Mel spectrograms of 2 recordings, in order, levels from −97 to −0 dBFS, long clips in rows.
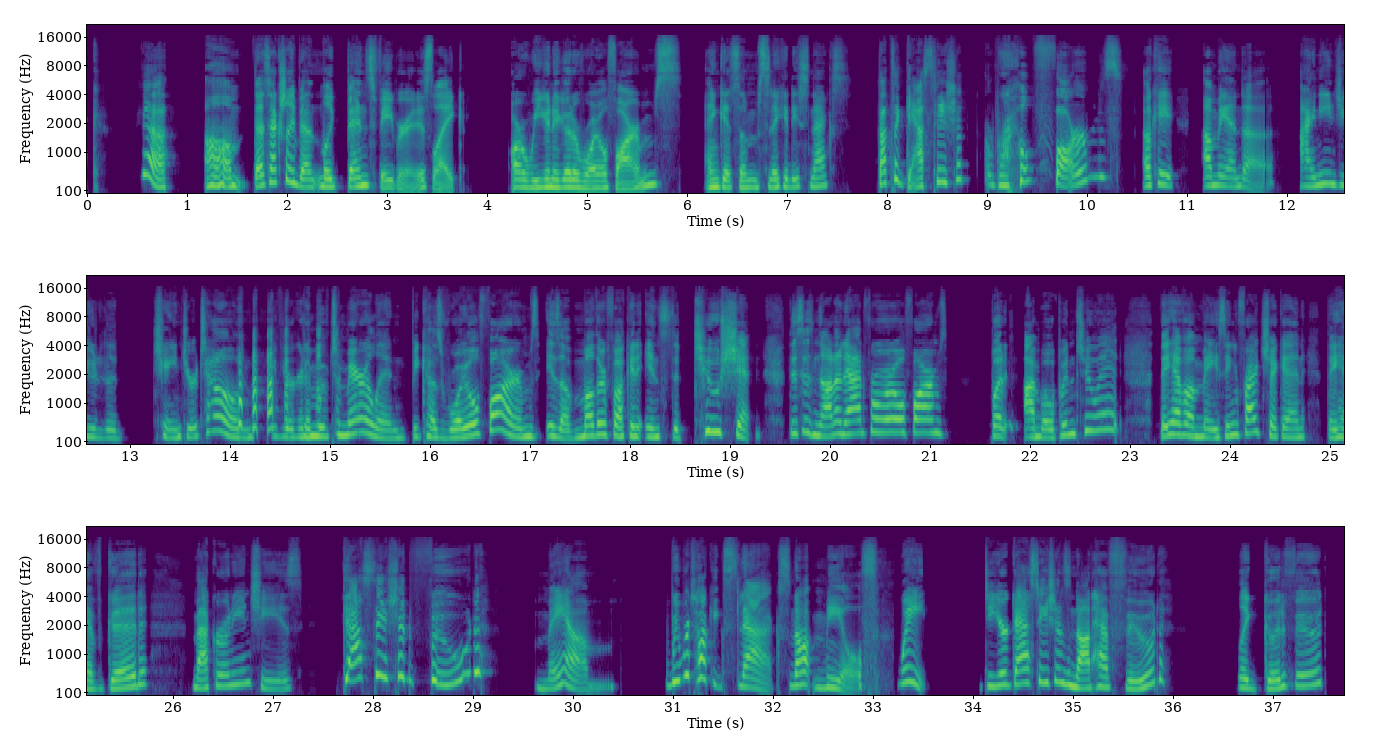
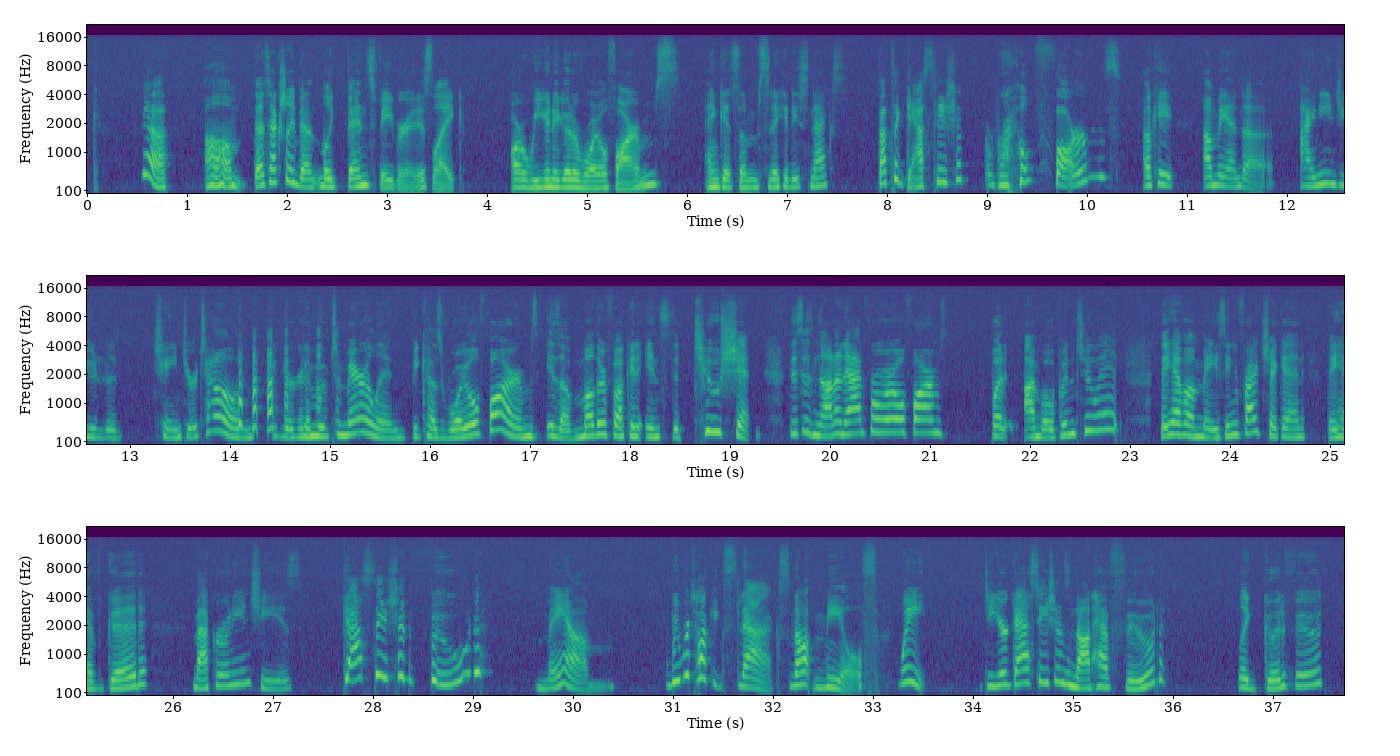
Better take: first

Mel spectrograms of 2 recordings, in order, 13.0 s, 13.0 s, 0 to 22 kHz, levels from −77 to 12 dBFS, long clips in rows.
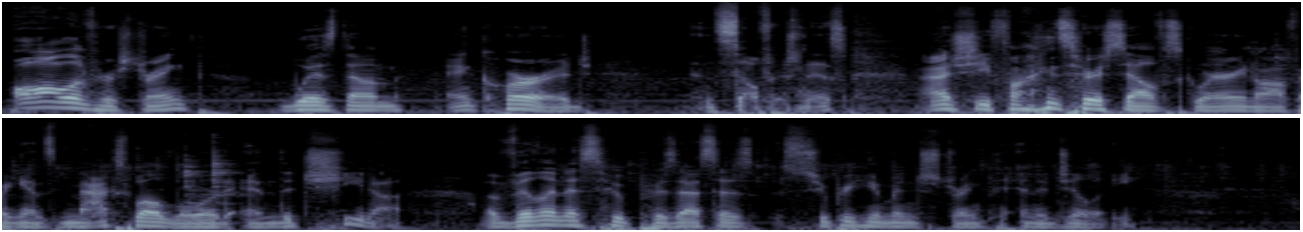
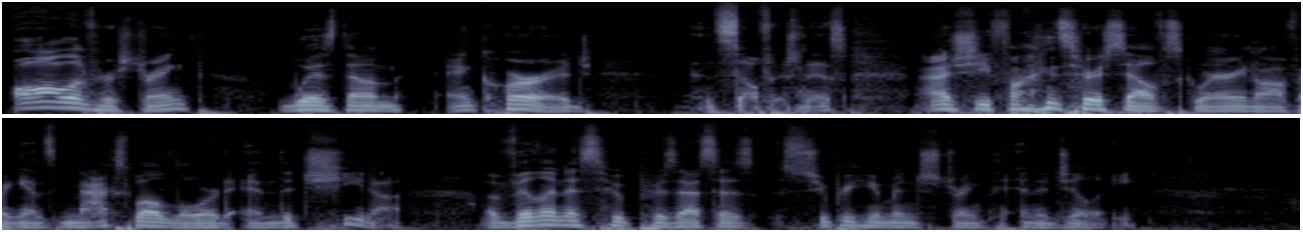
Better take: second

